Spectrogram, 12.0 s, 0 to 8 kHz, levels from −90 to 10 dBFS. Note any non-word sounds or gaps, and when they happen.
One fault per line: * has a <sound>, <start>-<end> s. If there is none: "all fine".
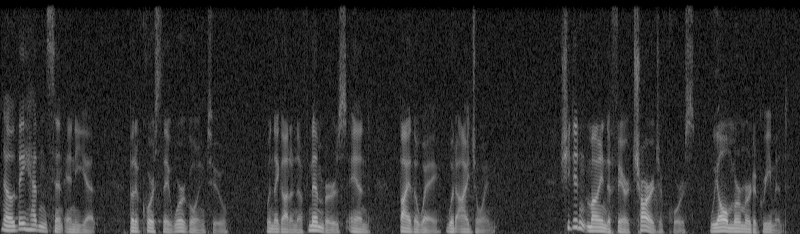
all fine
